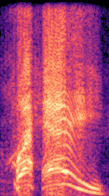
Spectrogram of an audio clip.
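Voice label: male wow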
